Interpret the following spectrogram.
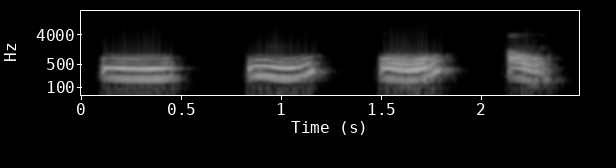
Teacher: अवता का स्वर वृताकार स्वर उन स्वरों को कहा जाता है जिनके उच्चारण में हमारे जो होठ होते हैं वह वृत के समान गोल हो जाते हैं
